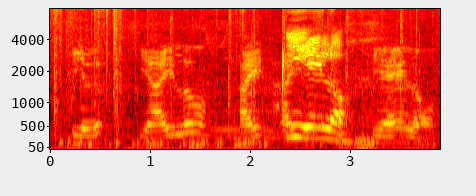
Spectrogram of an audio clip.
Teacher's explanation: The H is silent, but it's like two vowel sounds at the beginning.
